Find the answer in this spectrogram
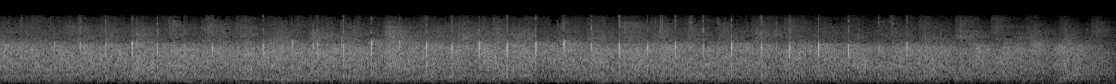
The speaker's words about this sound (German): Und da kommen die Blumensträuße, mit denen wir euch jetzt in einem herzlichen Beifall gratulieren.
